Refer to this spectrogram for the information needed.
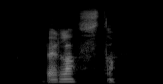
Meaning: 1. to subject to a (physical or more abstract) load 2. to burden (socially or physically) 3. to charge (money, from an account)
- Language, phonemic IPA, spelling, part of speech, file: Swedish, /bɛˈlasta/, belasta, verb, Sv-belasta.flac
